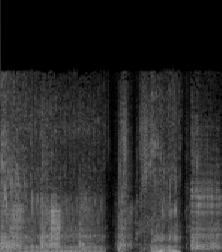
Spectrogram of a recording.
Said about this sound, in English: Cop that, Hitler. That'd be funny out of context. Just fart noises.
